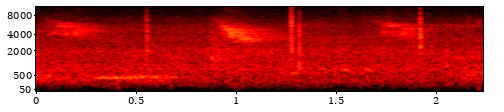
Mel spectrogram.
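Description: Small birds chirping in short, high, repeated calls, about two a second.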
